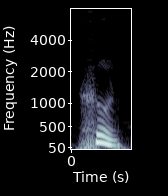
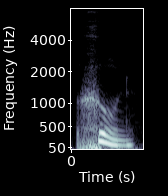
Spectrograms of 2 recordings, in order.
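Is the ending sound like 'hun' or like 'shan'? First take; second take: hun; hun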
